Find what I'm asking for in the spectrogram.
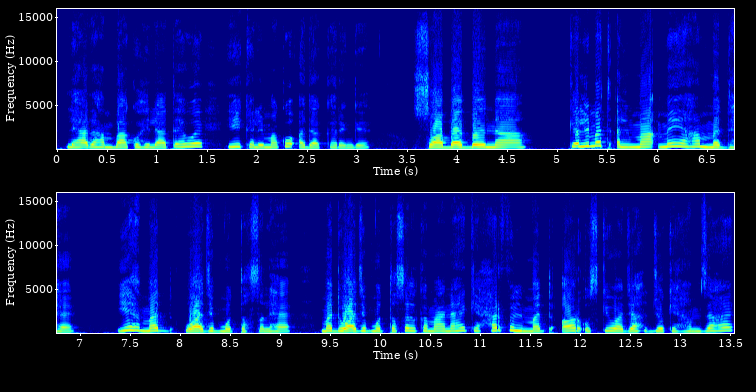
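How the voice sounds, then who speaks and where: A woman with a Pakistani Urdu accent teaching recitation rules methodically, explaining each letter's articulation and then chanting the words slowly and drawn out. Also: sits high, darkish tone, dry recording, studio quality. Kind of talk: tajweed lesson with slow chanted recitation.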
